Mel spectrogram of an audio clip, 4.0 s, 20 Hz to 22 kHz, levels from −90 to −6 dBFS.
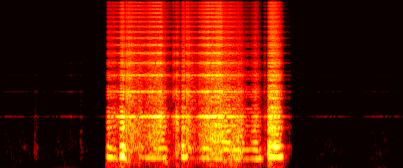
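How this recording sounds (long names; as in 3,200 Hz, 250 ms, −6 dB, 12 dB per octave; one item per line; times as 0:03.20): a buzz of ramps at a fixed pitch in blocks of 32 samples
tremolo triangle 1.9 Hz, depth 85%
a shimmering, thickened sound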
